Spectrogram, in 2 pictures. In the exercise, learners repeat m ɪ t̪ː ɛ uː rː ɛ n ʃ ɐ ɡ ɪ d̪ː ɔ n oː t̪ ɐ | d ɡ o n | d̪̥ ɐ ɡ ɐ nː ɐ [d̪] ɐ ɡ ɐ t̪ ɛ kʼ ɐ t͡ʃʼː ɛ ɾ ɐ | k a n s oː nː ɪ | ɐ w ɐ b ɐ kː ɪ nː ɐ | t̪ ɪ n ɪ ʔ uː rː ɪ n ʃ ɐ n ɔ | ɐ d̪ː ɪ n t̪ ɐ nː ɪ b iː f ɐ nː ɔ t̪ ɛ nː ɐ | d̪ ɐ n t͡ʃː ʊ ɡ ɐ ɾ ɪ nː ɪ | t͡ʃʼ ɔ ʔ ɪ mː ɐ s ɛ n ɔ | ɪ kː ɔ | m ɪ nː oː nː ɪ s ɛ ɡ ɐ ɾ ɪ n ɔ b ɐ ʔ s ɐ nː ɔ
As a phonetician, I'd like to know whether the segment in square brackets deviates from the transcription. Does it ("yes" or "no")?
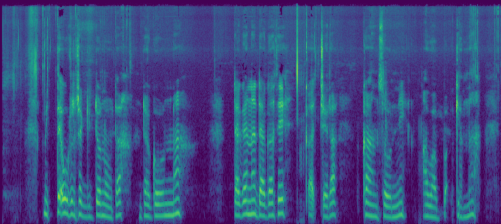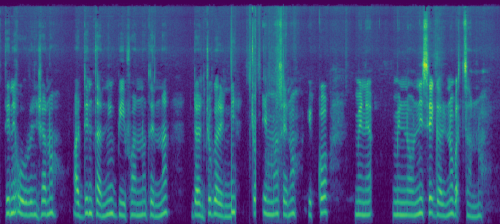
no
